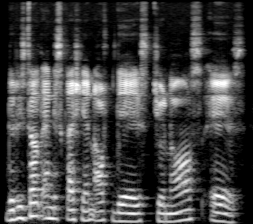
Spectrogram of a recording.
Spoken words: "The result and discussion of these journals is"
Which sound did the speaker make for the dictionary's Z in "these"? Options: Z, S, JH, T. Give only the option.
S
